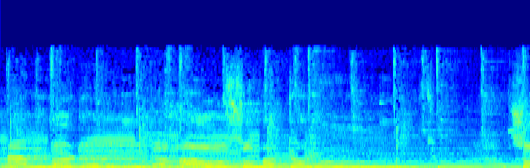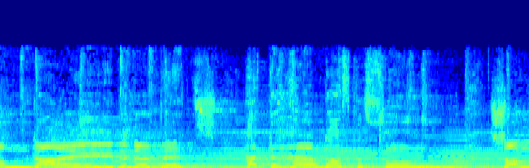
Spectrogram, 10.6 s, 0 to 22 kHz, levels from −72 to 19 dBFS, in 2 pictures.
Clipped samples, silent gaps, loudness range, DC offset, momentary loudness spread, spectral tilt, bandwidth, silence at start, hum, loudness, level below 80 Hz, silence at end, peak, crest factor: under 0.1%; none; 2 LU; under 0.1%; 6 LU; -4.5 dB/octave; 16.5 kHz; 0 s; none; -18 LUFS; -30 dBFS; 0 s; -4 dBFS; 14 dB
